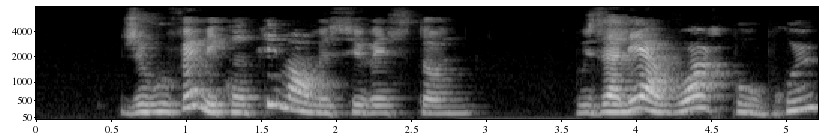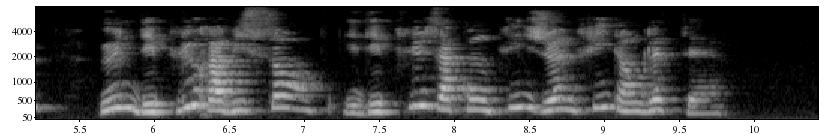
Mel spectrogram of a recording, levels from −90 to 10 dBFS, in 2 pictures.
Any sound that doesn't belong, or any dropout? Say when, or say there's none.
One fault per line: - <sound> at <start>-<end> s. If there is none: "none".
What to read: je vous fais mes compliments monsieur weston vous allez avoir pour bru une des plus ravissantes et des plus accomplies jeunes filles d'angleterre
none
